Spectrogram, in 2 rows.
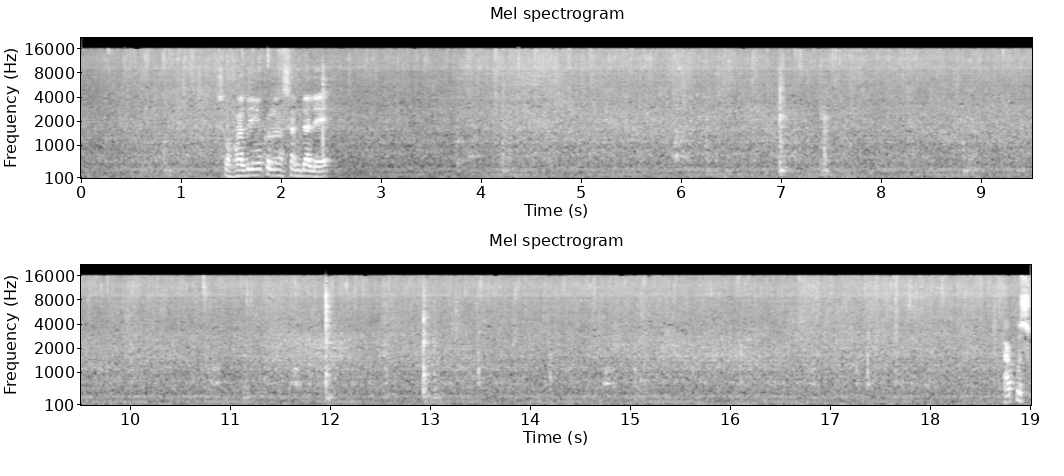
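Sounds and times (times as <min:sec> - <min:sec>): chicken sizzling in a frying pan: 0:00.0 - 0:19.0
spatula knocking on pan: 0:06.9 - 0:07.6, 0:11.1 - 0:13.6.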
